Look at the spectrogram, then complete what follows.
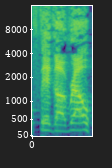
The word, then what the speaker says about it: Figaro: ] row the figaro think that's how you pronounce it f-i-g-a-r-o figure row yeah that sounds fancy uh xbox game studio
